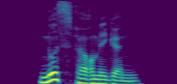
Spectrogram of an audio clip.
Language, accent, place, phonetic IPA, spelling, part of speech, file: German, Germany, Berlin, [ˈnʊsˌfœʁmɪɡn̩], nussförmigen, adjective, De-nussförmigen.ogg
- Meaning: inflection of nussförmig: 1. strong genitive masculine/neuter singular 2. weak/mixed genitive/dative all-gender singular 3. strong/weak/mixed accusative masculine singular 4. strong dative plural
